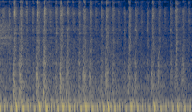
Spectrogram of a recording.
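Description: A clapped-out Harley Davidson Sportster engine idles up close with a loud, loping, uneven rhythmic thump and clacky mechanical ticking from the valvetrain, running steadily with no talking.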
